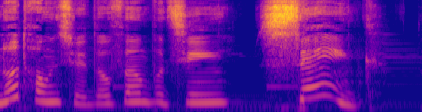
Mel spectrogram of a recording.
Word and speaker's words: sink: 第一个单词 sink，这个单词呢是下沉的意思，拼作 S-I-N-K sink。这个单词我们在读的时候呢，字母 S 读作摩擦音，你在发音的时候呢，感觉气流呢从你的上齿和下齿中间的齿缝呢给呲出来那种感觉。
